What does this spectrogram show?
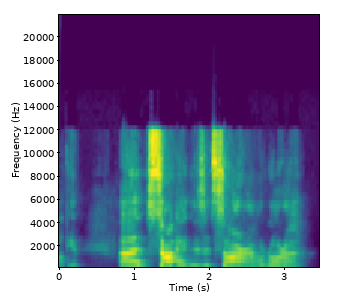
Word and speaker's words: Aurora: Okay, so yes, my name is Aurora. You pronounced it correctly.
